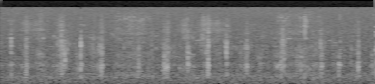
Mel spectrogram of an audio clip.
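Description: A person chewing a mouthful of fish finger burger close to the microphone: irregular wet mouth clicks and smacks, several a second.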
